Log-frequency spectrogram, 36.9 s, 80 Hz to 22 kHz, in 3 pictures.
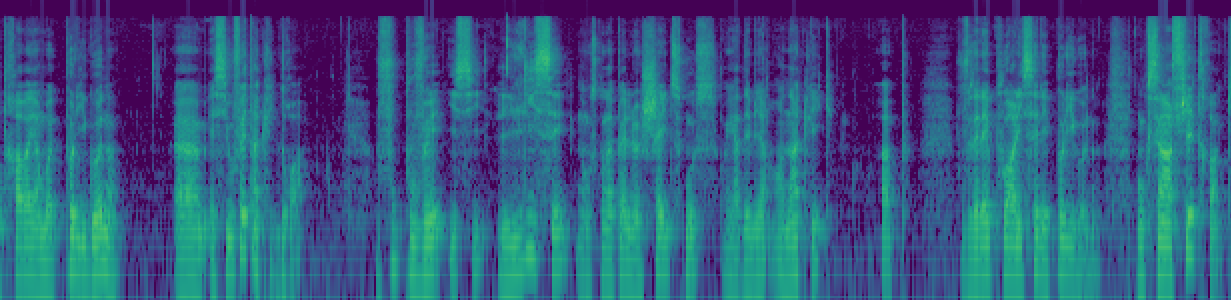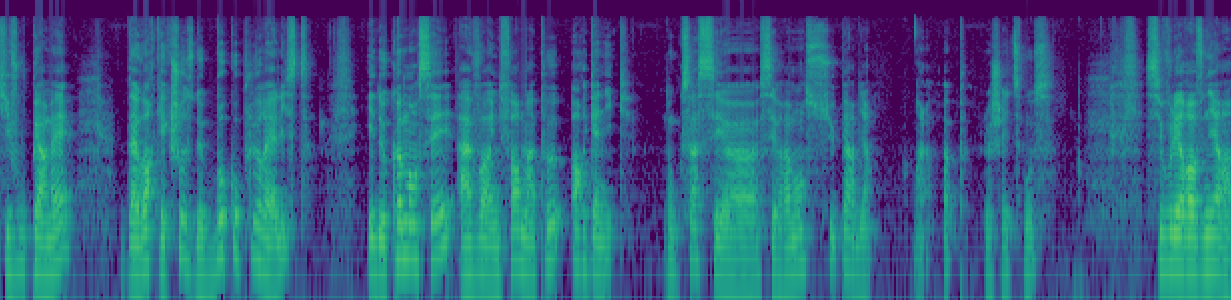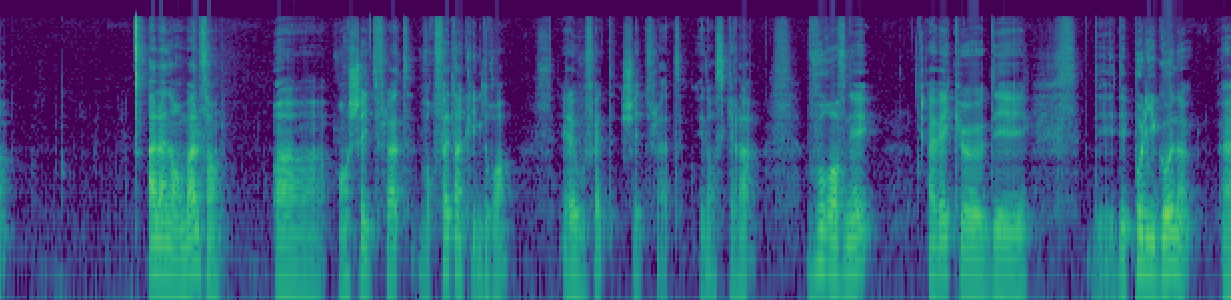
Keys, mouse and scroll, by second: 3.2-8.7 right drag, 13.0-20.5 middle drag, 21.4-22.3 middle drag, 22.7 middle drag, 23.2-25.0 middle drag, 25.4-26.3 middle drag, 29.4-31.7 right drag, 33.9 middle click.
